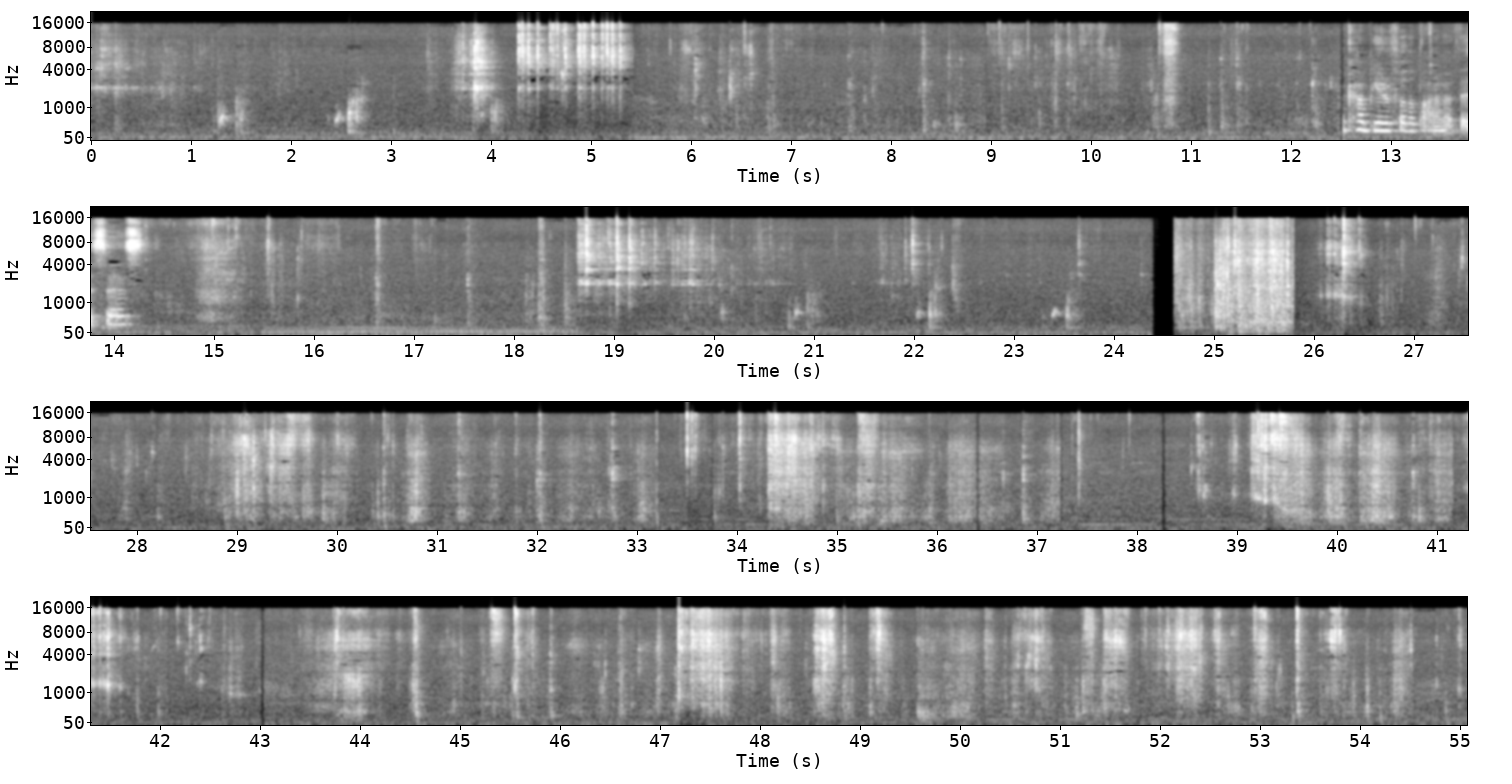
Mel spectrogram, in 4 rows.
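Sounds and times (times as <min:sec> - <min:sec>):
crunchy chewing: 0:26.0 - 0:55.0.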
